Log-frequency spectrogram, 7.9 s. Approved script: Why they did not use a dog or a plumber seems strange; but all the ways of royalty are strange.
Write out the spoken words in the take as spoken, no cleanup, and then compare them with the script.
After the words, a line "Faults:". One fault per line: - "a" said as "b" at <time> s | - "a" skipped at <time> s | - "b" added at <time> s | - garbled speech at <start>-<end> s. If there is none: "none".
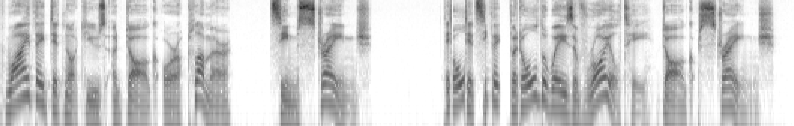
Why they did not use a dog or a plumber seems strange; [garbled] but all the ways of royalty dog strange.
Faults:
- garbled speech at 4.4-5.0 s
- "are" said as "dog" at 6.5 s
